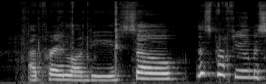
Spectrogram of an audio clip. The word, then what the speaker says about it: Après: Apres Lundi, probably the S is silent. Après Lundi.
